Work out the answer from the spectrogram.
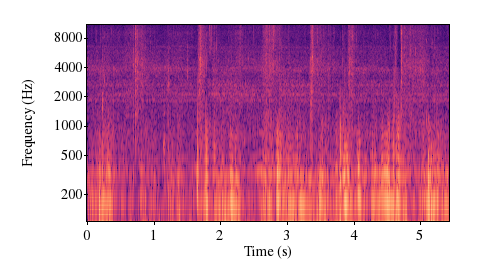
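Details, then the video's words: Rainforest wild bees swarming aggressively around their harvested giant hidden hive; an even droning hum sits under scattered sharp clicks and taps, the pitch wobbling slightly as the swarm moves. "ATTACKED by Angry Bees While Harvesting a Giant Hidden Beehive"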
